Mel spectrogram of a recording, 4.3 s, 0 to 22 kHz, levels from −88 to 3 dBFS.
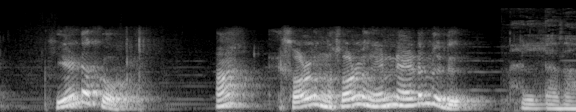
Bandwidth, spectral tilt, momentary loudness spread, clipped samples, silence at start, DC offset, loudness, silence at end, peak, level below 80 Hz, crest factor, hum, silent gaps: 7.6 kHz; -8.5 dB/octave; 15 LU; under 0.1%; 0.4 s; under 0.1%; -13 LUFS; 0 s; 0 dBFS; -58 dBFS; 14 dB; none; none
